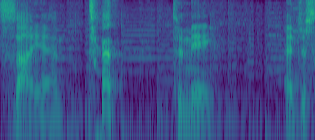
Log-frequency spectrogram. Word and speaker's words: Cyan: uh I know that a lot of people say that it it's Cayenne instead of cyan I would have thought it would be like Cen because it rhymes with Elaine and O so I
